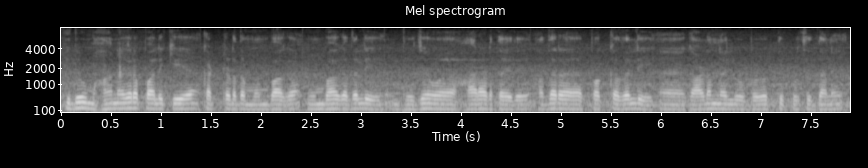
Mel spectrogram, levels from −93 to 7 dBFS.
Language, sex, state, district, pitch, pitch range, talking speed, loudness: Kannada, male, Karnataka, Belgaum, 130 Hz, 125-135 Hz, 120 wpm, -17 LUFS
